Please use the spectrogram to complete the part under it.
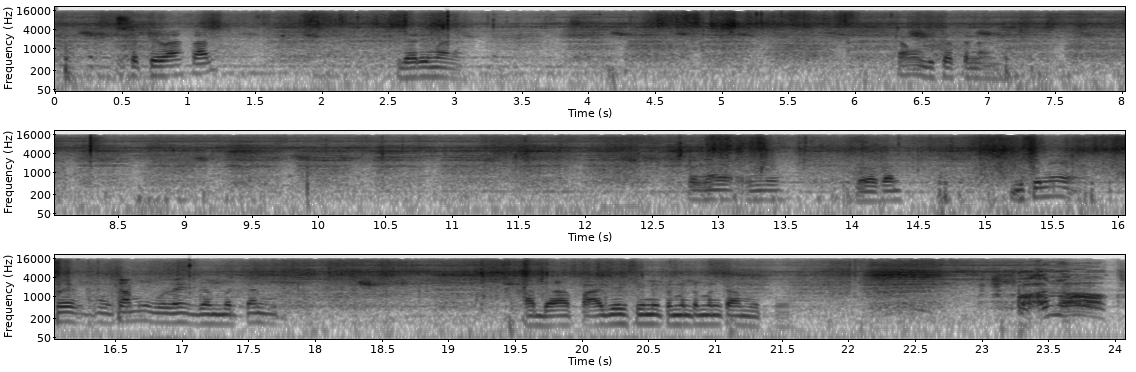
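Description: A man speaks close by with animation, in short bursts.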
